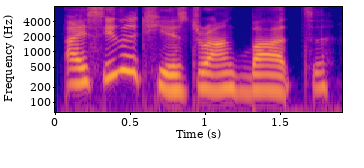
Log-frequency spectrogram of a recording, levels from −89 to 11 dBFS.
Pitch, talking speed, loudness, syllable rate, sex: 220 Hz, 220 wpm, -14 LUFS, 4.2 syllables/s, female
